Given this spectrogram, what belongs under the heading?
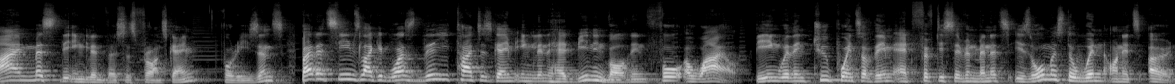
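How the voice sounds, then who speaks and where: With music in the background, a man talks at a fairly high pitch with very wide pitch swings. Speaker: rugby commentator / vlogger. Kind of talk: casual talk to camera, weekly sports news roundup.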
